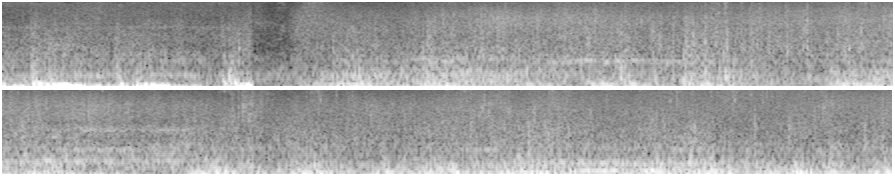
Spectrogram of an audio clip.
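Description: A large metal gate slides open with a steady grinding rumble.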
